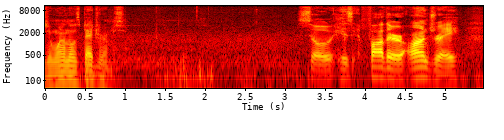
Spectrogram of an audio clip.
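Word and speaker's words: Andrej: bedrooms so his father Andre Andres Andre it's hard to pronounce cuz there's a J at the end chose this house they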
